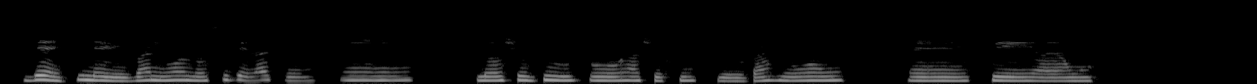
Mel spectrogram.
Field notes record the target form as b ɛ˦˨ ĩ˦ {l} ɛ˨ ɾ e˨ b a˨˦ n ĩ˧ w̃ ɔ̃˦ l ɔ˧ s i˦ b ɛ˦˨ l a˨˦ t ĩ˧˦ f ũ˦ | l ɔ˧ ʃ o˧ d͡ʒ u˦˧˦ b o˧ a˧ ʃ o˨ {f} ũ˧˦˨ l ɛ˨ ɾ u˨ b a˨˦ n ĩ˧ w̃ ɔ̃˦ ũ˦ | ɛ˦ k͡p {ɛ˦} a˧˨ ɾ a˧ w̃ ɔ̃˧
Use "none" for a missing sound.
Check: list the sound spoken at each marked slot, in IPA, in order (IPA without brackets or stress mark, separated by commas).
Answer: l, f, e˦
